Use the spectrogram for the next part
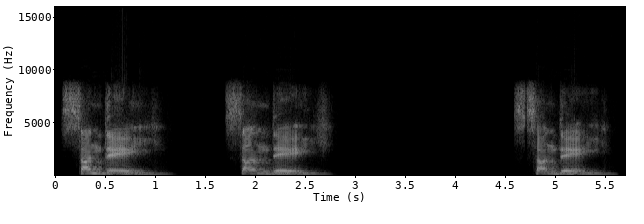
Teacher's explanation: You put stress on the first syllable.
